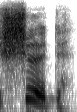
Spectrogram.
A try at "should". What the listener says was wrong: here you're pronouncing the O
